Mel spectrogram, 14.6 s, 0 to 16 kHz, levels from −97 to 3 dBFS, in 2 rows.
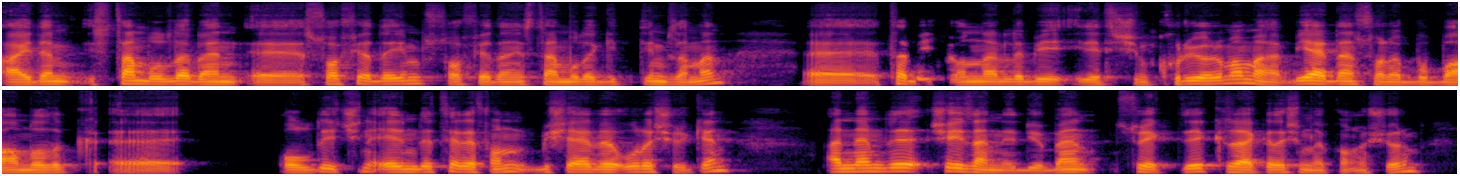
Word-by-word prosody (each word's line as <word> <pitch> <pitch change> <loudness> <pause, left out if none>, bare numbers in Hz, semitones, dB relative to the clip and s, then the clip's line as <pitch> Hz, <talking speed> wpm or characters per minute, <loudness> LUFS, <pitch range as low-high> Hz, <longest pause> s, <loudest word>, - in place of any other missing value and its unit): ailem 105 +2 +2
İstanbul'da 115 0 +2
ben, 105 -1 +2
eee, 90 -1 -1
Sofya'dayım. 120 +5 -1
Sofya'dan 100 -4 -2
İstanbul'a 105 0 0
gittiğim 105 +2 -4
zaman, 105 +10 -1 0.4
eee, 85 -3 0
tabii - - +1
ki 110 - -16
onlarla 105 +1 0
bir 105 -1 0
iletişim 100 +1 -5
kuruyorum 125 +6 +2
ama 155 -5 +2
bir - - +1
yerden 115 -3 +6
sonra 100 -4 -2
bu 95 -1 -4
bağımlılık, 100 +1 +1
eee, - - -4 0.5
olduğu 105 +5 0
için 140 +3 -5
elimde 120 -1 +1
telefon 120 +2 0
bir 115 - -5
şeylerle 115 0 +3
uğraşırken 125 - -1 0.5
annem 135 +1 +2
de 150 0 +4
şey 145 -2 +2
zannediyor; 95 -5 -1
ben 110 0 +1
sürekli 135 +1 0
kız 115 - +1
arkadaşımla 100 -2 +1
konuşuyorum. 95 - -5
110 Hz, 160 wpm, -24 LUFS, 100-125 Hz, 0.5 s, yerden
